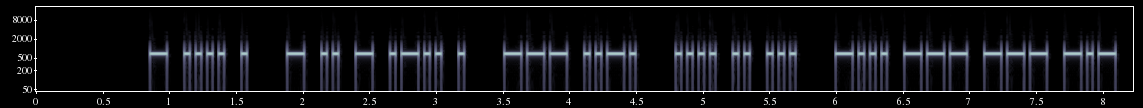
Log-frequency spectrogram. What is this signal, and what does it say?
Morse code, heard as a keyed tone, about 28 wpm, 700 Hz. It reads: THE TITLE OF HIS BOOK
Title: Sentences from Top 1200 Words 28wpm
